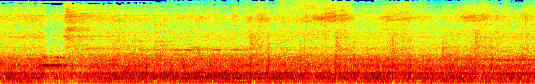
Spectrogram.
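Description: A Keihan Ishiyama-Sakamoto Line two-car electric train runs past on street track: a steady rumble of wheels and motors with a few light clicks over the rail joints. A short high tone sounds about a second in.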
